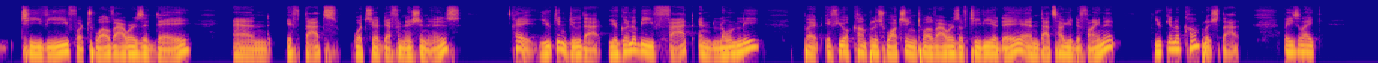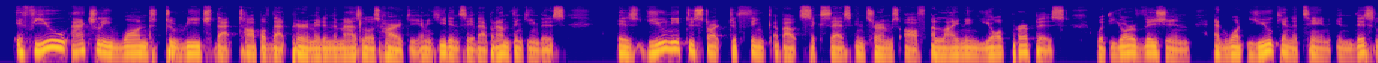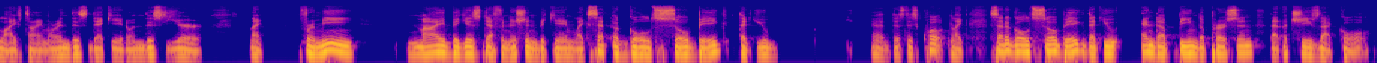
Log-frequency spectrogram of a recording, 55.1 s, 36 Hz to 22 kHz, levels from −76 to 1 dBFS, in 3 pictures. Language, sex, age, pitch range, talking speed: English, male, 30-49, 85-105 Hz, 155 wpm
